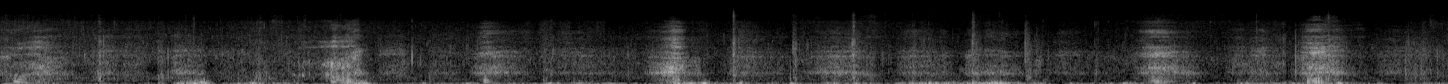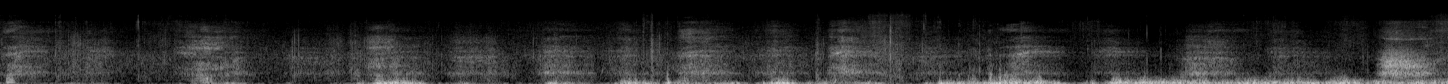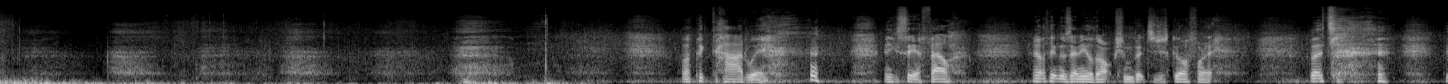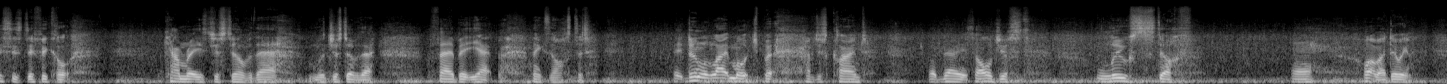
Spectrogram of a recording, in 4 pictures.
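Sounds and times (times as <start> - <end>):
footsteps scraping on loose stones: 0.0 - 25.6, 30.6 - 33.3
man breathing hard: 0.0 - 35.8, 38.5 - 39.2, 41.2 - 42.0, 47.2 - 47.7.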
